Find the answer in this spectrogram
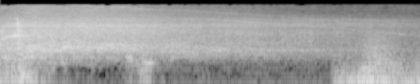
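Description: A power drill driving a screw to fasten a wall panel to the framing. It starts with a sudden burst of motor noise that fades over about three seconds, with a falling whine. Near the end a lower, uneven run of the drill comes in.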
